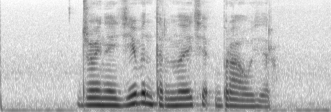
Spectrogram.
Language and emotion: Russian, neutral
